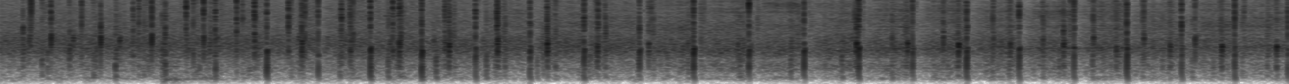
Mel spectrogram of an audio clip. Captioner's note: audience clapping; faintly speaks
